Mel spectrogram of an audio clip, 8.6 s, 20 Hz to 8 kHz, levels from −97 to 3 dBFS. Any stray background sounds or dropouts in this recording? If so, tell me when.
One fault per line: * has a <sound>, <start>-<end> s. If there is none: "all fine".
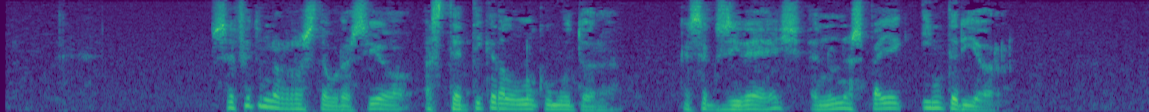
all fine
